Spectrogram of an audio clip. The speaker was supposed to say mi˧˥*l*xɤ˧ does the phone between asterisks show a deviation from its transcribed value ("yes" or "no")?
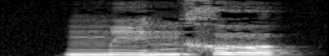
yes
